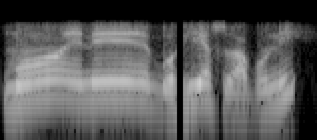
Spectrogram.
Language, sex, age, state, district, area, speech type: Assamese, male, 18-30, Assam, Dhemaji, rural, conversation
